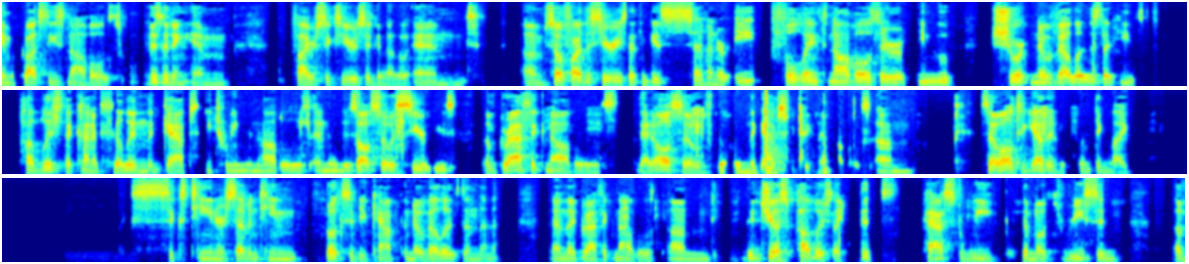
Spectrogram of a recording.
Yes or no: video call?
yes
